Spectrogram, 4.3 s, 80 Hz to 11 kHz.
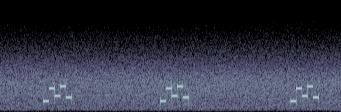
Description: Five-tone selective call (ZVEI), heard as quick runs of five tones, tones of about 70 ms, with radio hiss. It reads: 20665 20665 20665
